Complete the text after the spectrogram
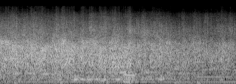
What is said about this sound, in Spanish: Un fuerte aplauso para estos chicos del taller de radio.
